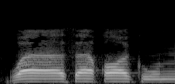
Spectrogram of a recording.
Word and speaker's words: وثاقكم: أيضا ننتبه إلى في الآية 7 إلى كلمة وميثاقه الذي وثاقكم، ثاقكم، التقى هنا في النطق قاف بعدها كاف، والقاف والكاف مخرجاهما قريبان من بعضهما، فعلينا أن نعطي القاف حقها من المخرج والتفخيم، والكاف حقها من المخرج والترقيق.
